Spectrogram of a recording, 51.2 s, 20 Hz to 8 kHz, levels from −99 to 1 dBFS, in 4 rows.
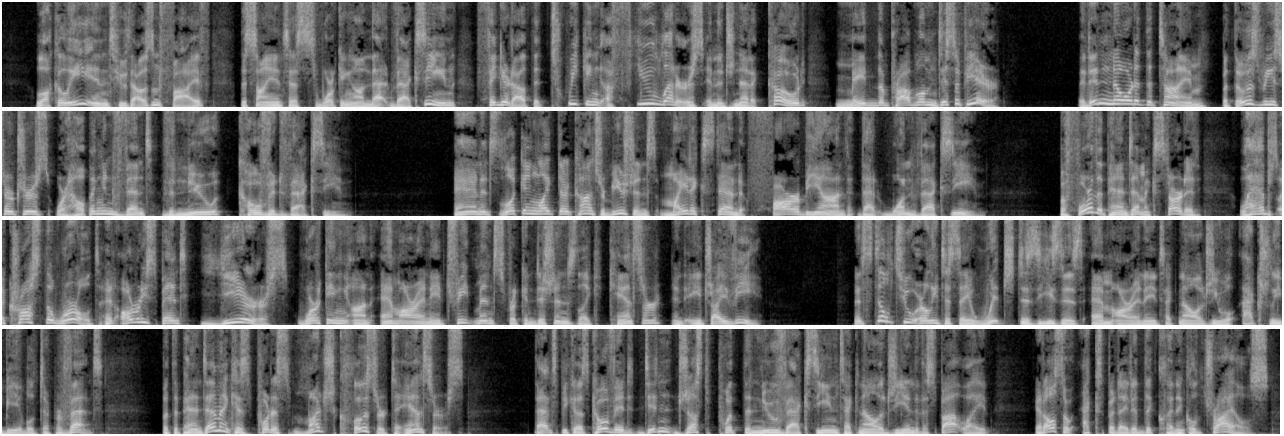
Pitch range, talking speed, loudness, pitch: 125-185 Hz, 140 wpm, -20 LUFS, 145 Hz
